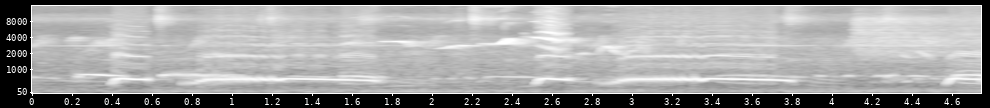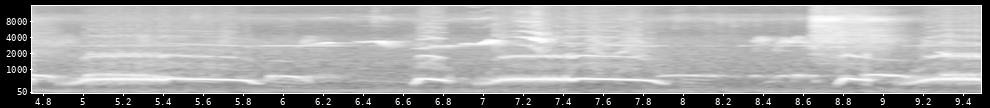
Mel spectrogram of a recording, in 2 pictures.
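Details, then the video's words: Turtle dove singing hard, used to encourage local doves to sing: regular phrases about every two seconds, each a quick short note then a sustained even coo, with faint chirps from other small birds behind. "suara burung puter gacor, merangsang burung puter lokal ikut gacor"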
